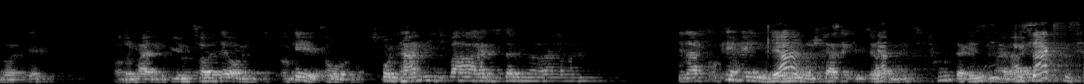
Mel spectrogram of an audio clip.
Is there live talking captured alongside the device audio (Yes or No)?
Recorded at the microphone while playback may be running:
Yes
